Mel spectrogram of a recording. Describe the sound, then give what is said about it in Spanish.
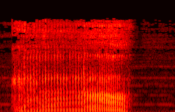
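A person imitates a growl-like sound heard just after getting on a bicycle: one rough, rattling vocal rumble lasting about a second, fairly loud, with a throaty pulsing texture before cutting off. “No, yo dije, fue como un gruñido, pues, weón.”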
